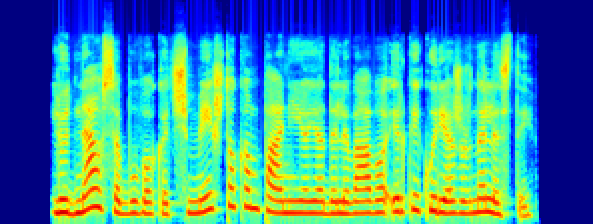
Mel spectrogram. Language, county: Lithuanian, Vilnius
